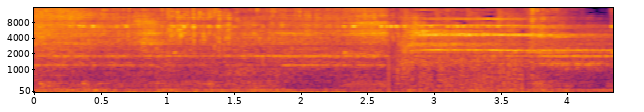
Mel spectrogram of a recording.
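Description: Eerie TV vignette soundtrack: a steady noisy wash with thin, high held tones over a low rumble.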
